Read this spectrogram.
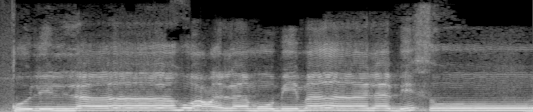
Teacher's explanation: Lamul Jalala has not been pronounced thick but thin because the previous letter Lam carries a kasra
